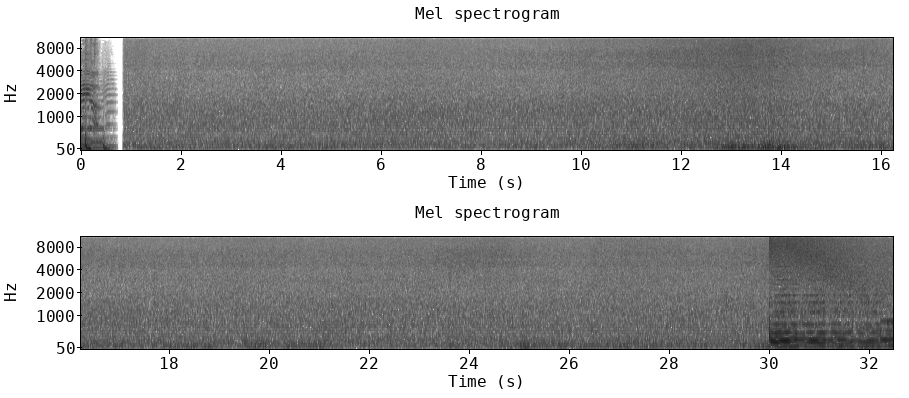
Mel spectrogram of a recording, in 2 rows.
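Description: A steady rushing noise with no pitch, like wind, swelling briefly about 13 seconds in.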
